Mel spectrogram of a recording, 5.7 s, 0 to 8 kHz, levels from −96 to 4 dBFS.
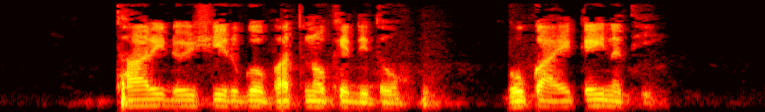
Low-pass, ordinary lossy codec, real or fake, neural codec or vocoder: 7.2 kHz; MP3, 32 kbps; real; none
